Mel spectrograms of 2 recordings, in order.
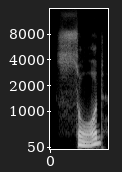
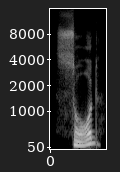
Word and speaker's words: sword: So, I don't know, it says think of W here as a friendly ghost, always seen but never heard, as these examples show. Right, wrong, sword, answer, whole, and who. So right, wrong, sword, answer, whole, and who.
